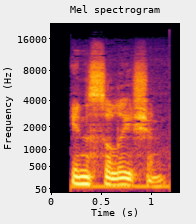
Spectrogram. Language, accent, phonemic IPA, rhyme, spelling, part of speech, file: English, US, /ˌɪnsəˈleɪʃən/, -eɪʃən, insulation, noun, En-us-insulation.ogg
- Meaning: 1. The act of insulating; detachment from other objects; isolation 2. The state of being insulated; detachment from other objects; isolation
